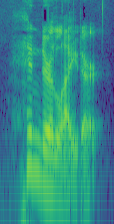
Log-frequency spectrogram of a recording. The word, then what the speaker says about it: Hinderliter: So I'm very grateful to have Kristen Hinderleiter.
